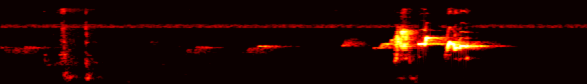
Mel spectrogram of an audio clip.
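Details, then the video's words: Sooty-headed bulbul chatter: a few soft short whistles, then one loud, quick bubbling phrase of liquid notes near the end. A faint steady high tone runs in the background. "Suara burung Kutilang Gacor || Ocehan Kutilang"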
